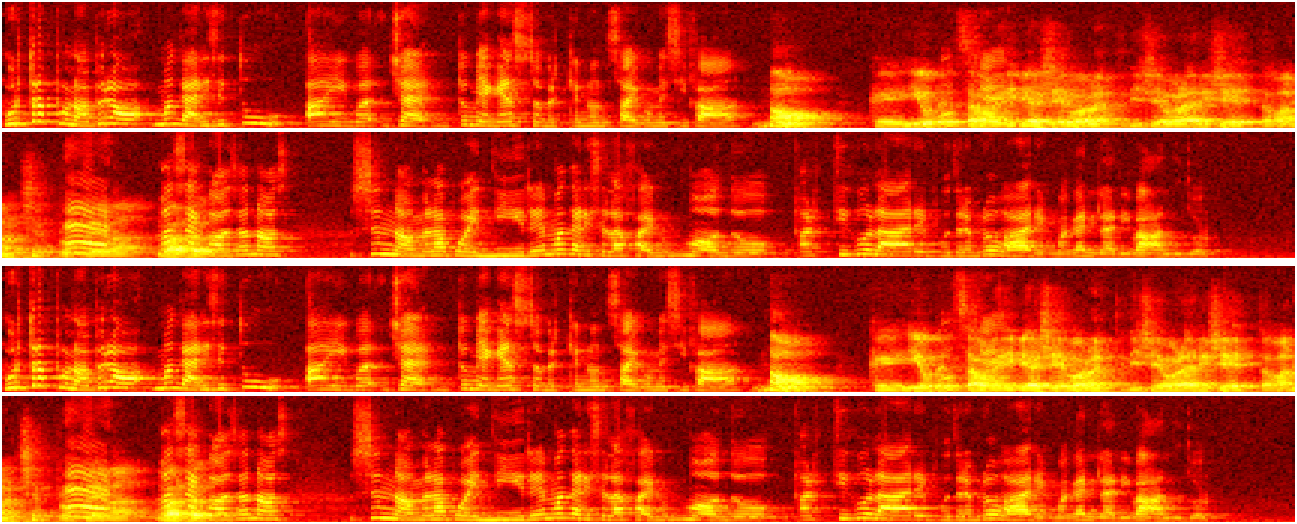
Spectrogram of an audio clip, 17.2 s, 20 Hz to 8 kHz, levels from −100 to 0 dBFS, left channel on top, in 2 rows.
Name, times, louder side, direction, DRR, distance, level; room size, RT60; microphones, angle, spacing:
voice 1, 0.0-4.9 6.2-6.8 9.0-10.5 10.9-16.7, equal, ahead, 11 dB, 0.5 m, -28 dB
voice 2, 5.0-5.5 5.8-10.0, right 1 dB, 80° right, -1 dB, 2.5 m, -22 dB
14.5 x 6.5 x 5.1 m, 0.67 s
head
